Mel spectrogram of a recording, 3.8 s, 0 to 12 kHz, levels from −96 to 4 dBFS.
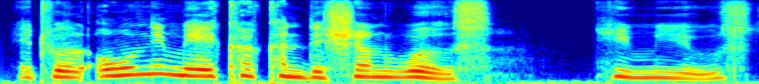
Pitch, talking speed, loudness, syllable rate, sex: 205 Hz, 140 wpm, -15 LUFS, 4.5 syllables/s, female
